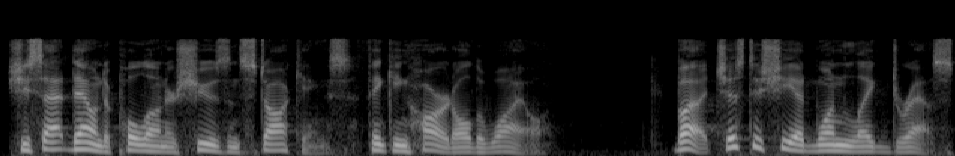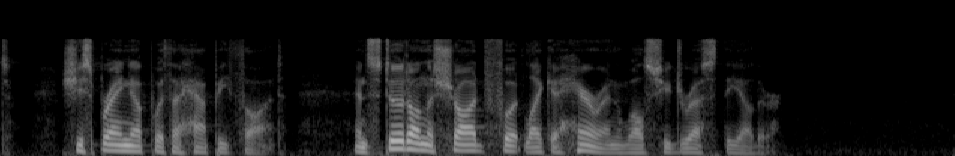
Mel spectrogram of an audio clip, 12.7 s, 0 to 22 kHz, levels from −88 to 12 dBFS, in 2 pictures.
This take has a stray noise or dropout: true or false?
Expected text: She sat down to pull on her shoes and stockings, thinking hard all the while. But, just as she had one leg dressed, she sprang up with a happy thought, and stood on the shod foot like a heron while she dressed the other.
false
